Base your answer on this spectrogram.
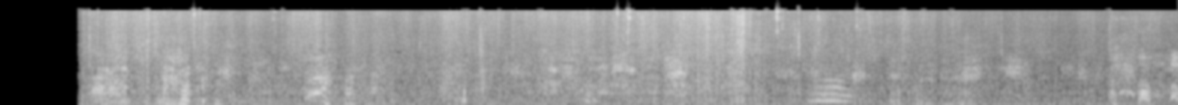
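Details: Sled dogs playing, giving short rising whines and sharp yips amid rough scuffling and rustling noise, with a person talking in German nearby.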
